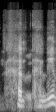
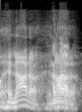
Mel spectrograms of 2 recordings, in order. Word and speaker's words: Hinata: Like, I mean, Haneda is my girl. Who? I'm pronouncing her Haneda. Oh, Hinata. Yeah, she was dope.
